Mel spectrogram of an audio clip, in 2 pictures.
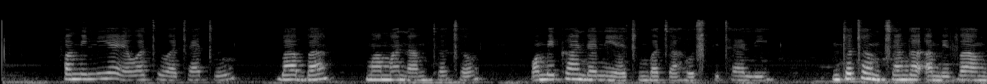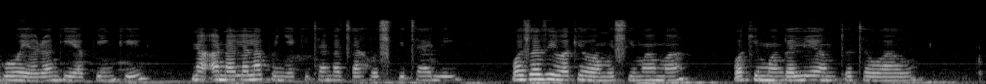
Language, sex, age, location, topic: Swahili, female, 18-24, Kisii, health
